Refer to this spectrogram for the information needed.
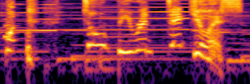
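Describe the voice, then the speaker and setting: A man playing a pompous, theatrical, excitable fruit stall vendor in a video game. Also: extremely high pitch, slow pace, music in the background, exaggerated voice. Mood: indignant.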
